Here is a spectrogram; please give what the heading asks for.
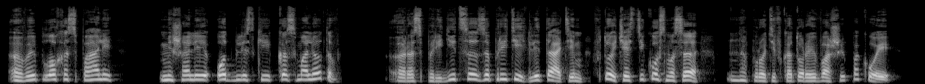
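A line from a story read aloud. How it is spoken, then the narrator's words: Nervous babbling. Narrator (Russian): Начал лепетать он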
